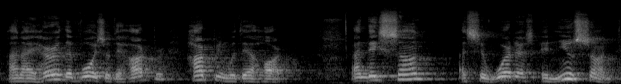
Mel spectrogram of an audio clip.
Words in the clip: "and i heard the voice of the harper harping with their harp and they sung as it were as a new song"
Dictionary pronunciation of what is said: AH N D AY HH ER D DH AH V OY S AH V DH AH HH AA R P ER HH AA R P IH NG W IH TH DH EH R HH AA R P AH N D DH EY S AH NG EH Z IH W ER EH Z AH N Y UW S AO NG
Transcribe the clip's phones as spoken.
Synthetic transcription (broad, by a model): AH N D AY HH ER D DH AH V OY S AH V DH AH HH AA R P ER HH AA R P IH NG W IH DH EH R HH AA R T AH N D DH EY S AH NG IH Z IH W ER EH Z AH N Y UW S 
